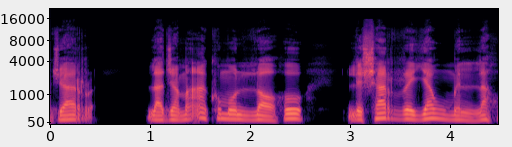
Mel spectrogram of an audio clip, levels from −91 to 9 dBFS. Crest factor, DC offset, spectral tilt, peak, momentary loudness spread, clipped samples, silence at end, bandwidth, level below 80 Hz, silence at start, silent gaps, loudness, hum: 22 dB; under 0.1%; -5.5 dB/octave; -2 dBFS; 8 LU; under 0.1%; 0.1 s; 14.5 kHz; -58 dBFS; 0 s; none; -23 LUFS; none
